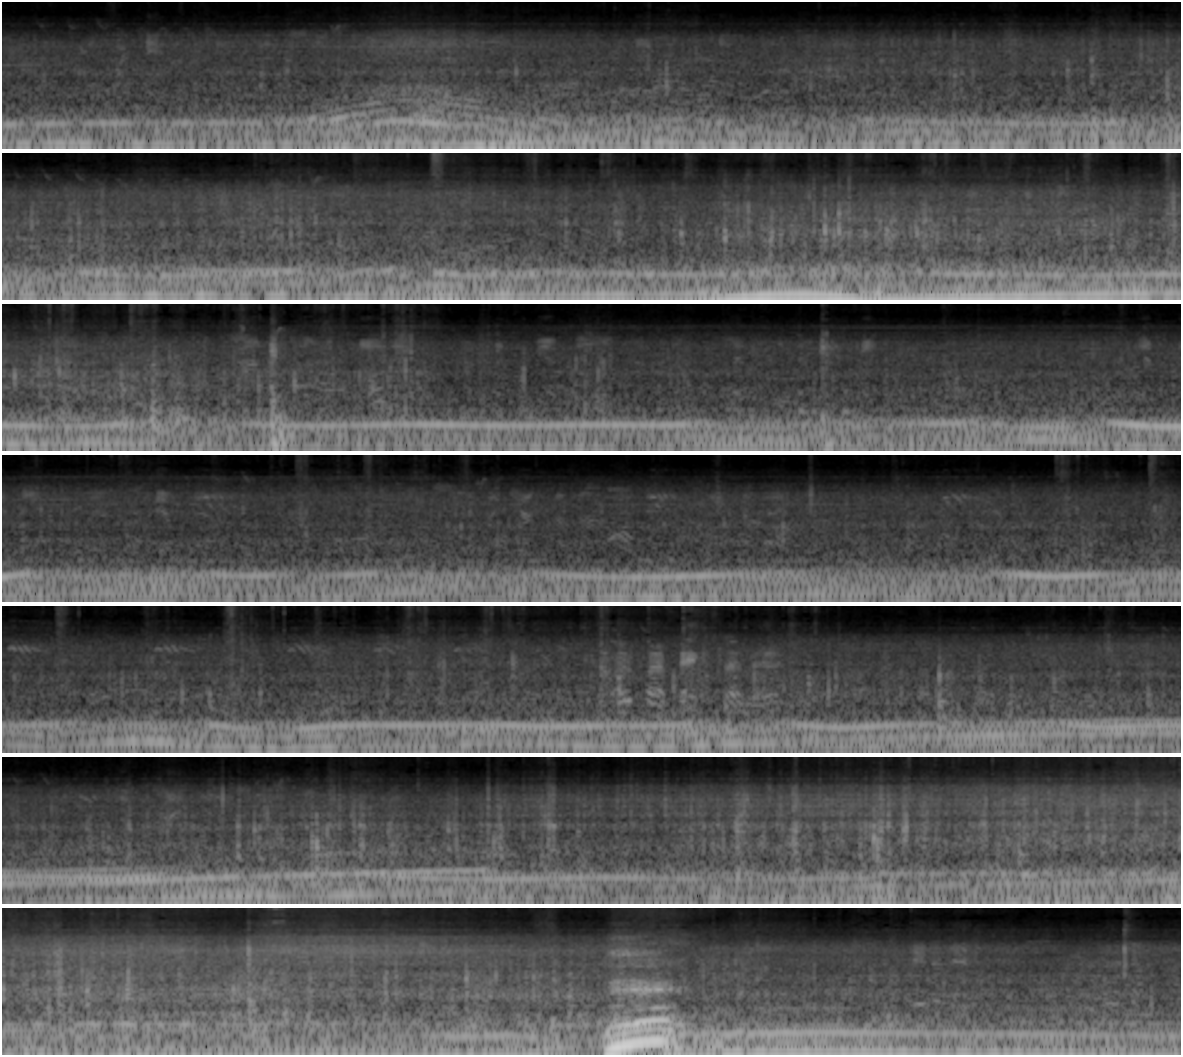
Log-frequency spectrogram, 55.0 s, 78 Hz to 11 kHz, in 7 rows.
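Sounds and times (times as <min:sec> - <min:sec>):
car engine low note: 0:00.0 - 0:55.0
tyres crunching on gravel: 0:00.0 - 0:55.0.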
